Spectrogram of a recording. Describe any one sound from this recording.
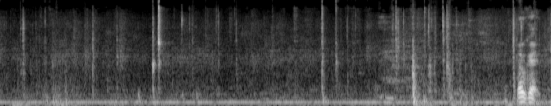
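Plastic connectors click and rattle in a man's hands.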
